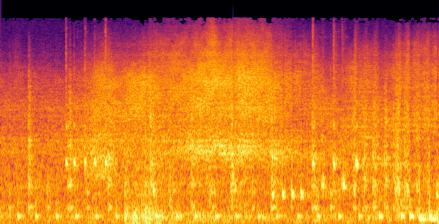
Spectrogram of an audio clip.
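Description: High school marching band playing its field show, in a percussion-driven passage: drums keep a steady rhythm of strikes, with runs of short pitched mallet notes over them.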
